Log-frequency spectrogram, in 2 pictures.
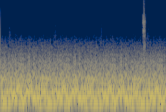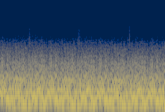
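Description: A jet airliner's engines rumble steadily as it rolls along a runway.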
